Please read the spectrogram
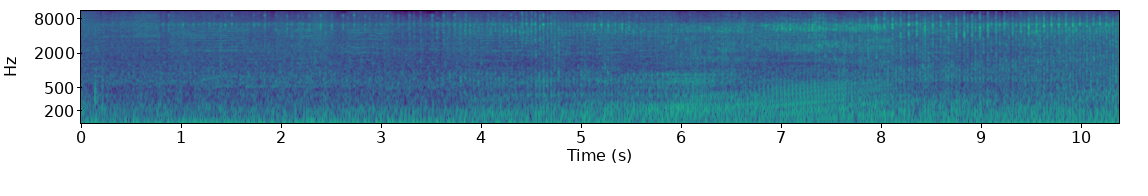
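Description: Motorcycle engine heard from the rider's seat, a steady low rumble at low speed, then climbing in pitch as the bike accelerates from about six seconds in.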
